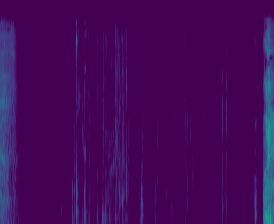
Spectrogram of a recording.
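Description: A crisp bite into a crunchy apple, followed by scattered wet crunching and chewing clicks, ending with another loud, crackling bite; no talking.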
